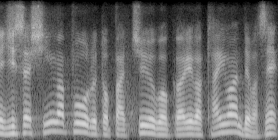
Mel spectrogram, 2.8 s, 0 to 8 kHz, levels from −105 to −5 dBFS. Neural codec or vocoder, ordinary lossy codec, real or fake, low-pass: codec, 24 kHz, 0.9 kbps, WavTokenizer, large speech release; Opus, 32 kbps; fake; 7.2 kHz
